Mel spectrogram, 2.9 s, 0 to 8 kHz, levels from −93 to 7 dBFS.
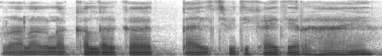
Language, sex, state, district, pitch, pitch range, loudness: Hindi, male, Arunachal Pradesh, Papum Pare, 100 Hz, 100-110 Hz, -19 LUFS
